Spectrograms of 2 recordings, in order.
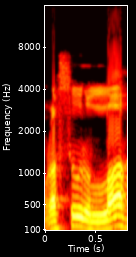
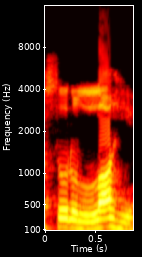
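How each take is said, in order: First: The word ends on 'lah' with no final vowel. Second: The word ends with an added final 'i' vowel. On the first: The reader stops after this word. "আমরা যে থেমেছি এজন্য রাসূলুল্লাহ হবে" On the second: The reader joins it to the next word. "মিলিয়ে পড়লে রাসূলুল্লাহি হবে"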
